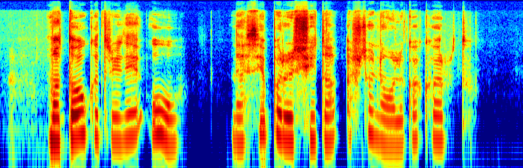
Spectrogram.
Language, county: Lithuanian, Marijampolė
